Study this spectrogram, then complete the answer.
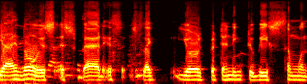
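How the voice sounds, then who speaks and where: Spoken in a Pakistani accent at a fairly slow pace, the voice keeps fairly even intonation in a dry, close sound with no echo. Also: man. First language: Urdu. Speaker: podcast guest. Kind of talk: casual chat. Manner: halting.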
